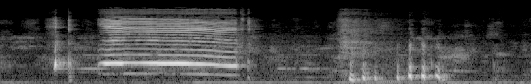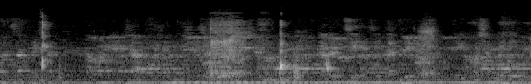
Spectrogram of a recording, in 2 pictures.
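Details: Baby crying interrupted by hiccups: a drawn-out infant wail, then short catching sounds and quiet fussing.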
